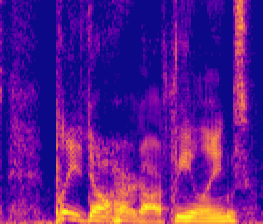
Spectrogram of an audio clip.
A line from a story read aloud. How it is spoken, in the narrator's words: Chip rasped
